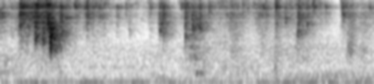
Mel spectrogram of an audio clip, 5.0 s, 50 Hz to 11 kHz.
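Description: Leftover engine coolant spills and splashes while a turbo is pulled off a 5.9 diesel, a quiet, steady pour with faint dripping and trickling water sounds in a workshop.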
